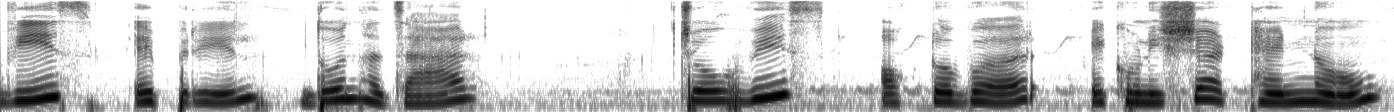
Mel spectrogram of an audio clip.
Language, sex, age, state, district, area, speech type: Goan Konkani, female, 18-30, Goa, Ponda, rural, spontaneous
